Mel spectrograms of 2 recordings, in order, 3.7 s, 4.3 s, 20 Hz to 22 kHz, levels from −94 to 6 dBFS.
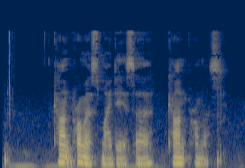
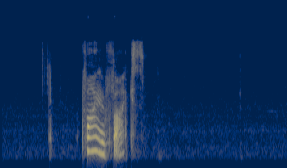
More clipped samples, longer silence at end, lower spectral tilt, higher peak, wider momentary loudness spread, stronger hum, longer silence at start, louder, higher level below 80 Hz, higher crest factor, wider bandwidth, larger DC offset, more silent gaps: neither; second, 0.35 s vs 2.15 s; first, -6.5 dB/octave vs -2.5 dB/octave; about the same, -4 dBFS vs -6 dBFS; about the same, 16 LU vs 18 LU; neither; second, 0.05 s vs 1.25 s; about the same, -27 LUFS vs -27 LUFS; first, -42 dBFS vs under -90 dBFS; about the same, 22 dB vs 26 dB; first, 11.5 kHz vs 9.4 kHz; neither; neither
